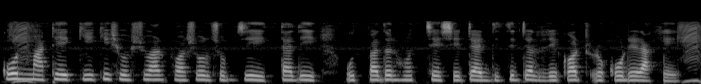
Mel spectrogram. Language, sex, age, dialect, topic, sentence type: Bengali, female, 36-40, Northern/Varendri, agriculture, statement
